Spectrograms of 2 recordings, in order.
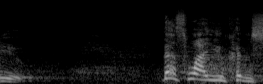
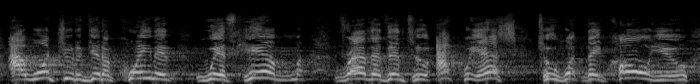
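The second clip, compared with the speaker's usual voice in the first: rising sermon climax, shouting over the music; fired-up revival preaching; preaching at full force; 6 semitones higher than usual. Acted. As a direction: preach it with everything you have.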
